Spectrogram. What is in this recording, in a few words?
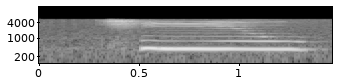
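"ciu1", Cantonese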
